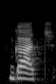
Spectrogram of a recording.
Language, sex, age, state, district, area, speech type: Bengali, female, 18-30, West Bengal, Jhargram, rural, read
